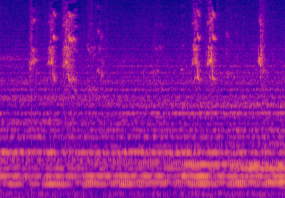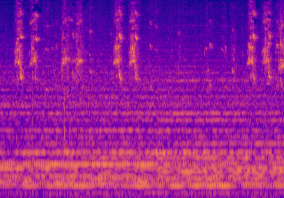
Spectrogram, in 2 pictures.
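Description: Soft sustained music notes, with short high bird chirps laid over them in quick clusters of two or three, recurring several times.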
